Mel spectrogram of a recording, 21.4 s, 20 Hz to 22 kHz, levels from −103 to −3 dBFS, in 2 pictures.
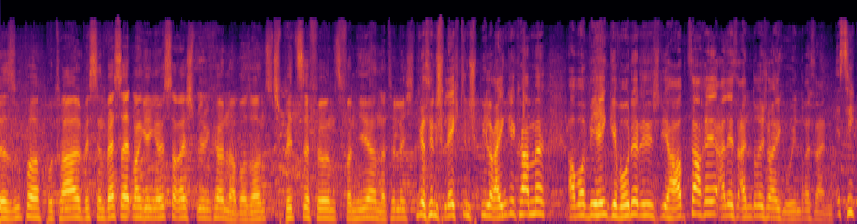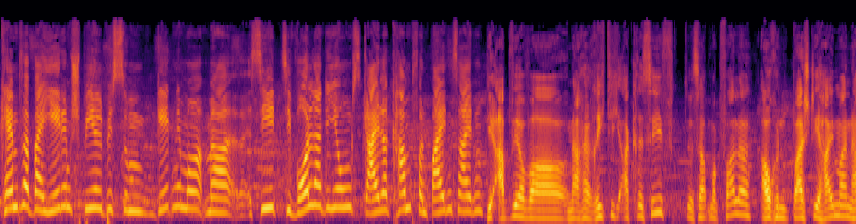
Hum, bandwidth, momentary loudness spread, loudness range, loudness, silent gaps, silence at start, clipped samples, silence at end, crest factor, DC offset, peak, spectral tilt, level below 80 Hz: none; 15.5 kHz; 9 LU; 4 LU; -20 LUFS; none; 0 s; under 0.1%; 0 s; 18 dB; under 0.1%; -2 dBFS; -5 dB/octave; -58 dBFS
